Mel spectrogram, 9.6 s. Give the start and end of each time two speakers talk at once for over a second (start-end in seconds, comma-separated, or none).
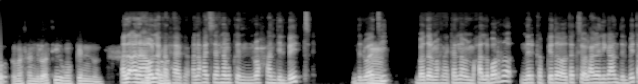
none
